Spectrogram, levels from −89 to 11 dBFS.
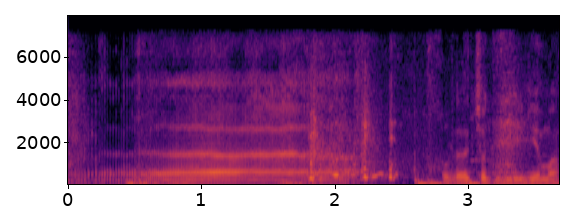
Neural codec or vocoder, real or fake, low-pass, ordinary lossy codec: codec, 16 kHz, 2 kbps, FunCodec, trained on Chinese and English, 25 frames a second; fake; 7.2 kHz; MP3, 64 kbps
